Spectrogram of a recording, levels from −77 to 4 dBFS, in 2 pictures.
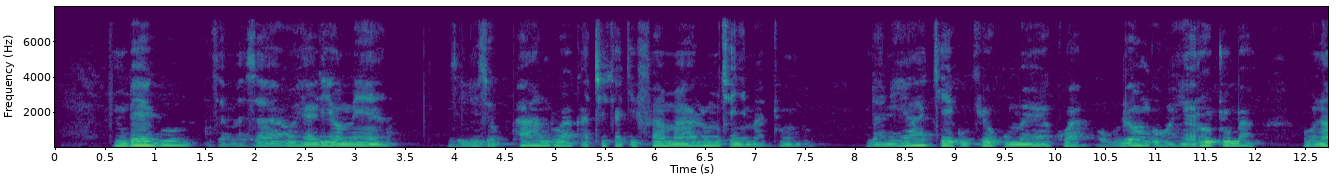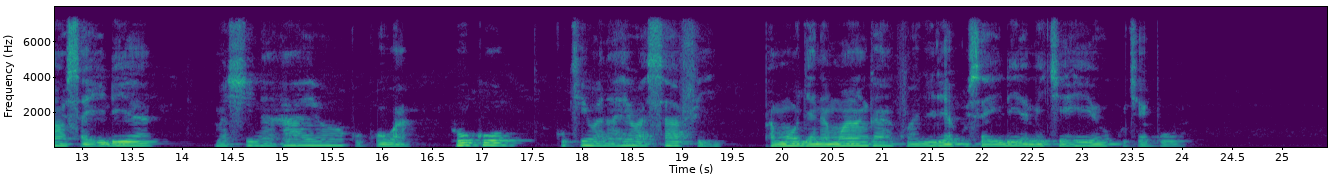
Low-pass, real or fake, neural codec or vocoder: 7.2 kHz; fake; vocoder, 44.1 kHz, 128 mel bands every 512 samples, BigVGAN v2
